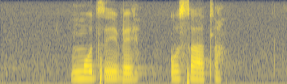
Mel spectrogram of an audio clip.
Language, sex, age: Northern Sotho, female, 24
